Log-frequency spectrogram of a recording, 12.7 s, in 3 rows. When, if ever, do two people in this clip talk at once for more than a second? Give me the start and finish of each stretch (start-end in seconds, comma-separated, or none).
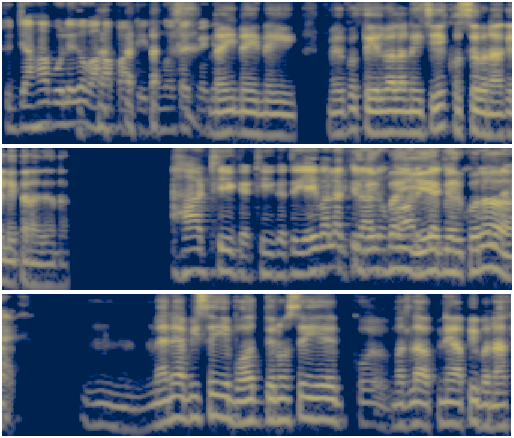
7.0-8.3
